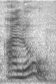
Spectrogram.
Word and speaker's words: allô: It is allô, justement. It's spelled A-L-L-O with accent circumflexe on the O.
